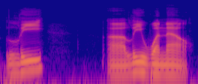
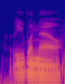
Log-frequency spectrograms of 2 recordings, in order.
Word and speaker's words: Whannell: It's Lee Whannell. – Lee Whannell.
